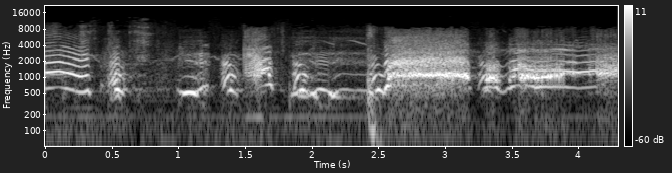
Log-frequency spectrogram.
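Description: A woman screaming and wailing in distress, her cries wavering and sliding in pitch, with one sharp thud about two and a half seconds in.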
